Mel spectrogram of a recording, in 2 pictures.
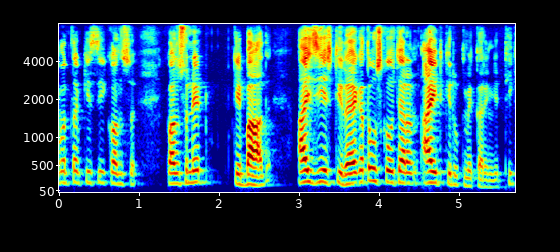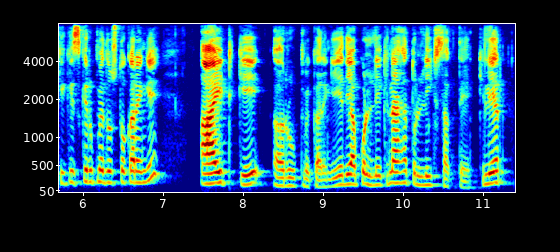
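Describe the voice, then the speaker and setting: A man's voice: high-pitched, a little mellow. Man breaking words apart letter by letter. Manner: addresses viewers as friends, asks for likes. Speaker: English teacher. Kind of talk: online spoken lesson.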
